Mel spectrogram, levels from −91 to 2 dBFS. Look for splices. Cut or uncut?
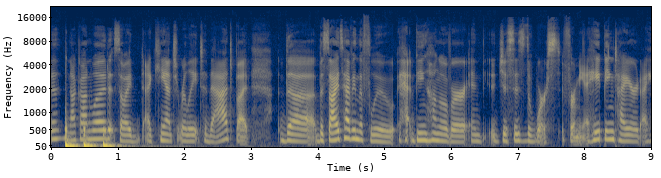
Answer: uncut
